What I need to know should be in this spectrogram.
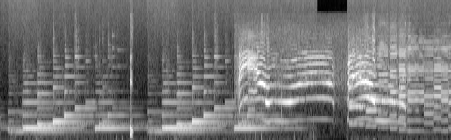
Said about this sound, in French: Quand vous lui faites peur à ce chat, hein?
